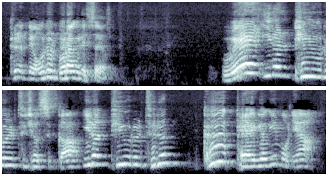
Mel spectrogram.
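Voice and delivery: loud rhetorical challenge, the middle question slowed; loud preaching question. Acted. Pastor challenging the congregation, loud. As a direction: demand the answer from the hall.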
